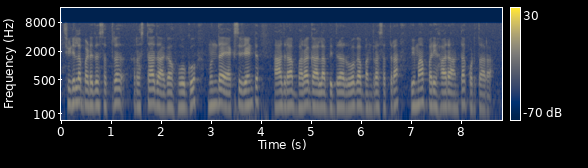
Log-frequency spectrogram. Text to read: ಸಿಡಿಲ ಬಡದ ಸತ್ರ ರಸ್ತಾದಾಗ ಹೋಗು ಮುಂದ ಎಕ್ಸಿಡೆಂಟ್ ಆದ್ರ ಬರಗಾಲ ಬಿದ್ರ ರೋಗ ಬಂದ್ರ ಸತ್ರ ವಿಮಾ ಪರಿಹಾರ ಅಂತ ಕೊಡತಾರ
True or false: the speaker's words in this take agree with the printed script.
true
